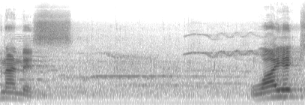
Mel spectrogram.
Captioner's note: audience claps and cheers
